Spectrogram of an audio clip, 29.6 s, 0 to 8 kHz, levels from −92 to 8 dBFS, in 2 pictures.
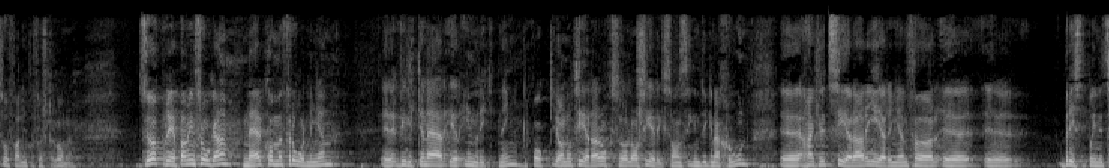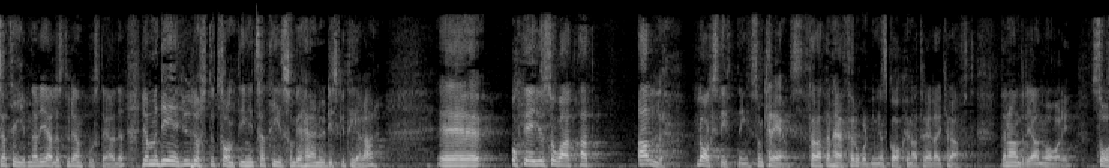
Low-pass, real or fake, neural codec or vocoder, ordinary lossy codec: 7.2 kHz; fake; codec, 16 kHz, 8 kbps, FreqCodec, larger model; AAC, 32 kbps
